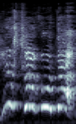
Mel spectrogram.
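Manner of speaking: high, loud, incredulous, disbelieving tone.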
